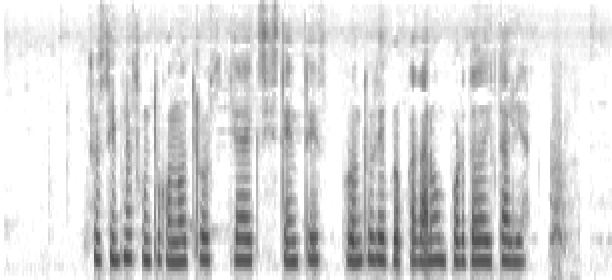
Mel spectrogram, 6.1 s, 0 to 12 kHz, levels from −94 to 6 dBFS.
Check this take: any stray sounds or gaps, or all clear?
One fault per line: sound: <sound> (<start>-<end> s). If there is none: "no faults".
sound: bark (5.5-5.8 s)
